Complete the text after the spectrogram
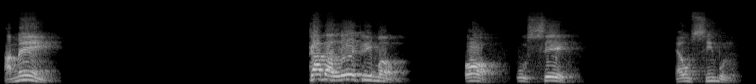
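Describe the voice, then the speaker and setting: A man's voice: on the high side, very animated, takes it slowly, long pauses, fairly bright tone. A man with a Brazilian Portuguese accent, teaching a Bible lesson as a pastor, emphatic, repeating his key phrases and calling listeners brother. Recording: echoey room.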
